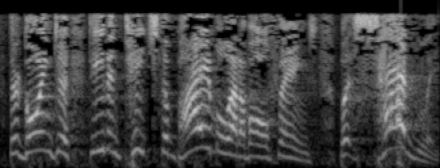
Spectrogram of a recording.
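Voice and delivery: high, loud, impassioned preaching; preacher warning churchgoers that works cover sin, at full force; preaching climax. Real, not acted. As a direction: build it to a fervent peak.

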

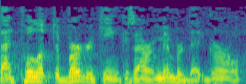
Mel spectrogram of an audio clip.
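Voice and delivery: ordinary delivery

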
